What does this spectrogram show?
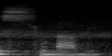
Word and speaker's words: tsunami: In that tsunami spelling, T is silent. So to tsunami like this, don't pronounce, it is the tsunami.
